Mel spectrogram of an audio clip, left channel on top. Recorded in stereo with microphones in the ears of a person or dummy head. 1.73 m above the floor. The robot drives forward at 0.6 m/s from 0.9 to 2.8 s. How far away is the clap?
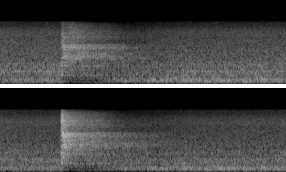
About 4.5 m.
